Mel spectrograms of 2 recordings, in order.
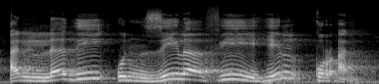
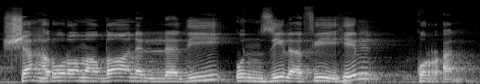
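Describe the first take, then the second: First: Slow, drawn-out chanted Arabic recitation; Quranic recitation. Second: Slowed, measured Arabic verse reading; Quran verse read out. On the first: Preacher reciting the verse to the congregation, slow and chanted. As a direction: stretch each syllable like Quran recitation. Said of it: "kata Allah". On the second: Preacher quoting the verse to his congregation, lightly intoned. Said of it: "Allah berfirman". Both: Shown as a demonstration.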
